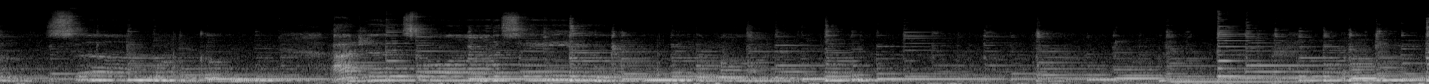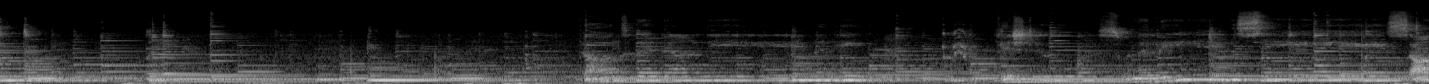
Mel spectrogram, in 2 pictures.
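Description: Solo acoustic guitar played live: an instrumental passage of picked chords over a moving bass line, with crisp string attacks throughout.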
